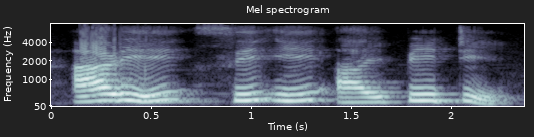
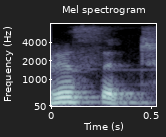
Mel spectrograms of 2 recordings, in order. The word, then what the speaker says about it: receipt: তারপরে আছে RECEIPT আমরা বলে থাকি receipt বাট এর সঠিক প্রোনান্সিয়েশন হচ্ছে receipt শেষে ত হবে উচ্চারণ receipt এখানে কোনো এই p এর উচ্চারণটা থাকবে না তারপরে আছে দেখেন GREEN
